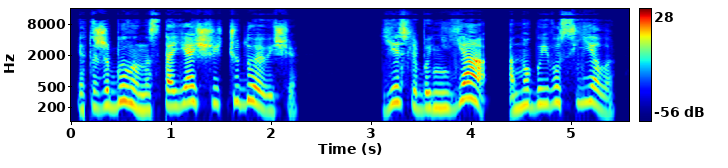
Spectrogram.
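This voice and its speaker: A woman's voice: mid-range voice, normal speed, no echo, clean studio sound, close to an everyday voice. Woman reading a fierce, clever young policewoman. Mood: indignant. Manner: angry, fierce hissing.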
